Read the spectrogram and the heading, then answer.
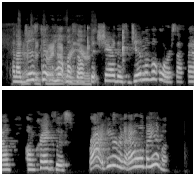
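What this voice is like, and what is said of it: Exaggerated Southern drawl. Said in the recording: “bring my southern drawl on ... I'm going to try real hard”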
